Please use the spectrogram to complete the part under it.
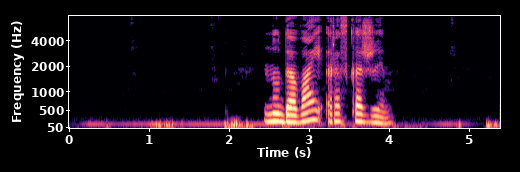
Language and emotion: Russian, neutral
